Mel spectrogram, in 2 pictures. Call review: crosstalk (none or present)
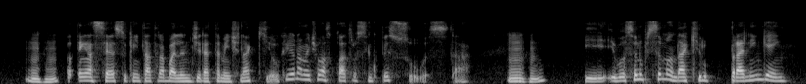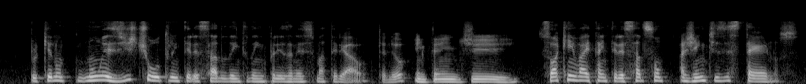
none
